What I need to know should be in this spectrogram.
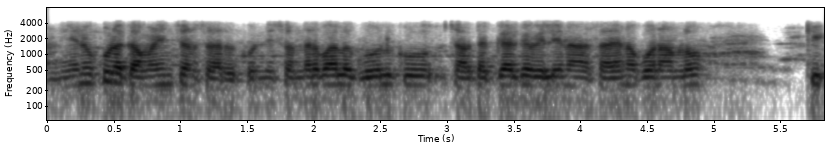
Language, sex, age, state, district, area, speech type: Telugu, male, 18-30, Telangana, Mahabubabad, urban, conversation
